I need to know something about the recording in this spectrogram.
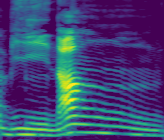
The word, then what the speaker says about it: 민항: 우리는 방금 전에 민항 이렇게 읽었는데 한국어로 써놓고 읽으니까 미낭 거의 흐 발음이 거의 나지 않고 미낭 민내 있는 니은 발음이 연음되어서 이어 읽기가 되어서 미낭 이렇게 읽힙니다.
